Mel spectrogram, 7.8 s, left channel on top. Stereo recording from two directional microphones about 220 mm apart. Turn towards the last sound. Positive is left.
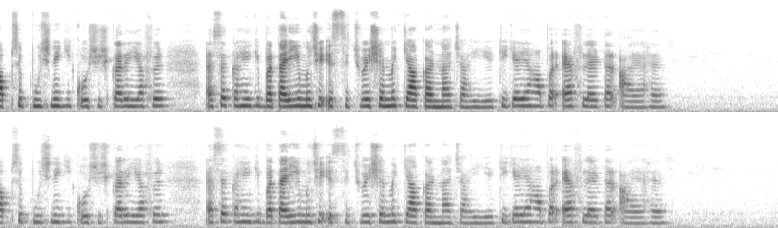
turn(degrees=50)  # may be behind; listen again after turning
